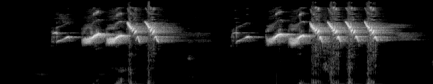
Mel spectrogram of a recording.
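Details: Tui tui style song of a double-collared seedeater in nature, two fast, bright phrases back to back, each opening with rising slurred whistles and ending in a rapid series of high chattering notes.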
